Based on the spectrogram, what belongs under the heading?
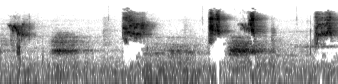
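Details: Lovebirds giving loud, harsh high chirps that alternate with softer, lower, nasal notes, in an uneven back-and-forth pattern.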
